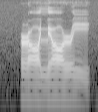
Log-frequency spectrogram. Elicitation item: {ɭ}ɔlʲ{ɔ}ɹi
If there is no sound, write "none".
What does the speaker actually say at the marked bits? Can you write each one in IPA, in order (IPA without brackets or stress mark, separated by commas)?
ɭ, ɔ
